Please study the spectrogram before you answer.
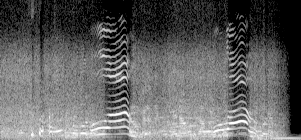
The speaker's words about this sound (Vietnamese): mưa trên biển mưa trên phố thương mình cái này thương mình cái này cái gì mưa ơi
